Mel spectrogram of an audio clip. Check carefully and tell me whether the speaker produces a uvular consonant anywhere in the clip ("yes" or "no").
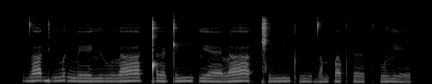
no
